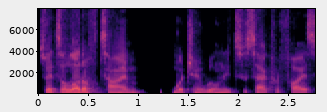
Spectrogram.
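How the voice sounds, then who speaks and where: In a quiet setting, a man with a non-native accent speaks at a moderate pace in a fairly low pitch. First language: not English. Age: 20s. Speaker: men's coach. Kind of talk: podcast interview.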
